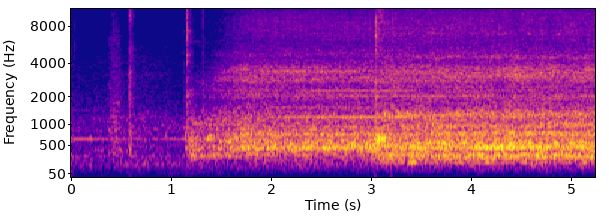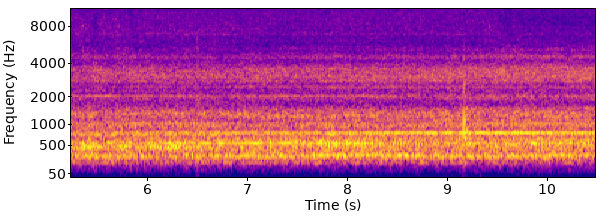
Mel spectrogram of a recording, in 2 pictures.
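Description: A surface grinder is switched on after a few light clicks about a second in: the spindle motor and grinding wheel run up to speed over a couple of seconds and settle into a steady whine.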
